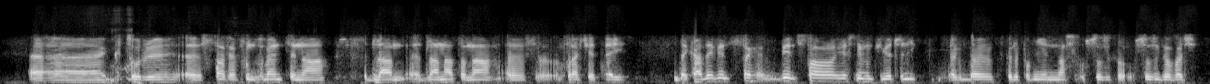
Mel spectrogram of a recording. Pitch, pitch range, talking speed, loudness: 115 Hz, 110-120 Hz, 130 wpm, -13 LUFS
